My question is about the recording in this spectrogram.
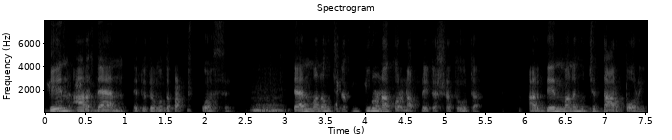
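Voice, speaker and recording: This IELTS tutor has a fairly bright, high-leaning voice and speaks a little fast with animation. Working one-on-one, he goes through his student's mistakes point by point, correcting each. The recording sounds lo-fi.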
